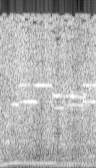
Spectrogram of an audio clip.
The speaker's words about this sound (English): Captain, some nut went through here in a stolen car. Wants the base commander.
